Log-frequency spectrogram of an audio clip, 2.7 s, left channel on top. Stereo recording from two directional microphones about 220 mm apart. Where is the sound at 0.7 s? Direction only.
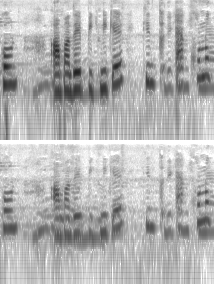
45° left (ahead or behind).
